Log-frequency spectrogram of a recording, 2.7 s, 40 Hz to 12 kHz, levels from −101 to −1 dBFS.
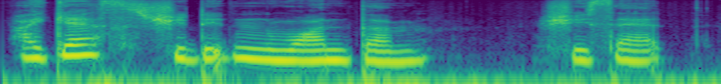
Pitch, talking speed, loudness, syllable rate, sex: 215 Hz, 175 wpm, -17 LUFS, 3.9 syllables/s, female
